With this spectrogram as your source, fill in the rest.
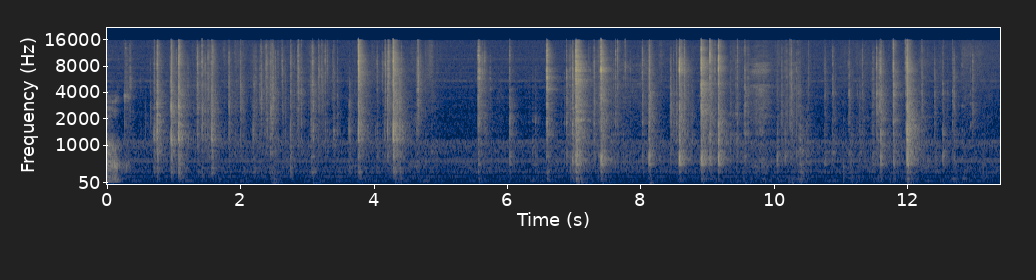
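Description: Fingers tap and click on hard plastic and metal parts close by.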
